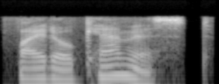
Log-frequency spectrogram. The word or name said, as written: phytochemist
